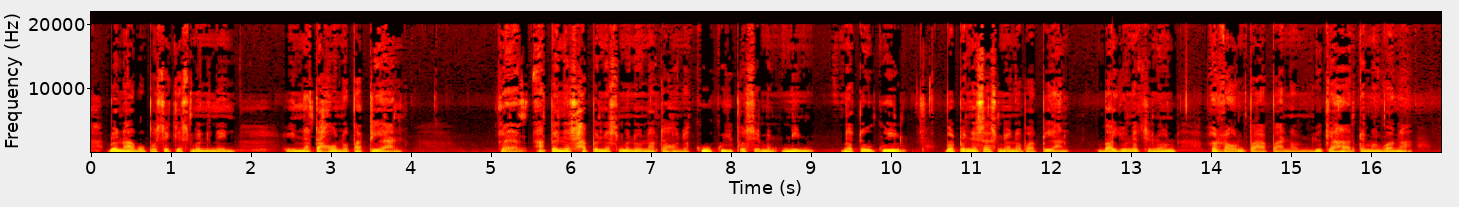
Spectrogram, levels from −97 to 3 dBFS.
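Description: A speech clip with damaged data in a compressed stream. Five brief glitches break through the sound. They fall at 2.87 s, just before "o papean", then from 5.63 to 5.65 s, and at 8.63, 12.76 and 16.17 s. Each lasts only about 10 to 20 ms. At these points bytes in the encoded stream were lost or corrupted. The decoder misreads those frames and loses sync. It then hunts for the next valid frame header, leaving a short blip.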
